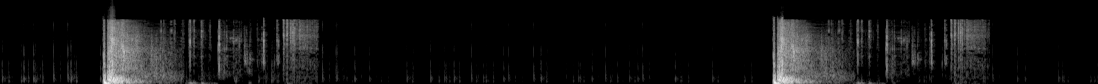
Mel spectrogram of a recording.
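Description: A gun fires with a loud bang that rings out and fades.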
